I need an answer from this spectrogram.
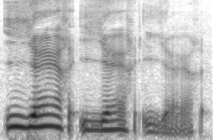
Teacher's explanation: on l'écrit avec un H, mais le H est totalement muet.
